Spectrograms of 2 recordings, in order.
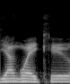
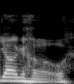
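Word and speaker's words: Younghoe Koo: watching that on and somebody said young wei ku like on the on the broadcast and chat was like that's not how you say it i'm like yeah it's actually how you pronounce it it's not young ho it's because he's such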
